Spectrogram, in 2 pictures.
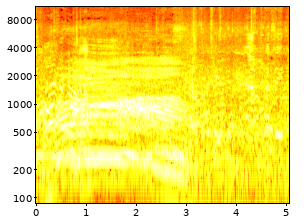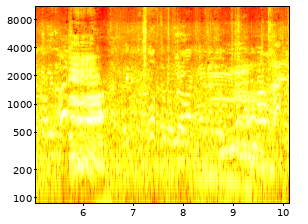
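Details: Dairy cattle of improved breed at Ambari livestock market, 21 May 2024: a drawn-out moo of about three seconds opens, then voices and market chatter take over, with a brief shorter bellow near the middle.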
